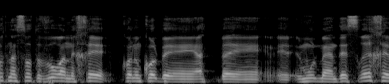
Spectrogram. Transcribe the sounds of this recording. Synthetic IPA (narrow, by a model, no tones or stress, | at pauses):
ot̪naːso̞tavuʁaneχeko̞demko̞lbeabeelmulmeand̪e̞sʁeχe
